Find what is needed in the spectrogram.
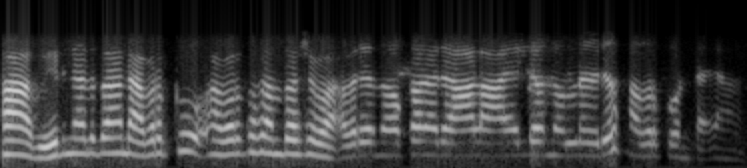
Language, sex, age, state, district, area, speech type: Malayalam, female, 45-60, Kerala, Pathanamthitta, rural, conversation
